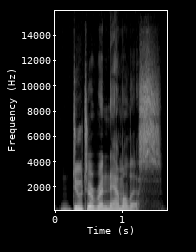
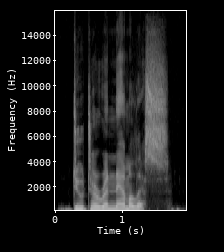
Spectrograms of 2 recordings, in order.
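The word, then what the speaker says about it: deuteranomalous: that's the sound effect the word is deuteronomous deuteronomalous d-e-u-t-e-r-a-n-o-m-a-l-o-u-s deuteronomalous adjective from 1911.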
